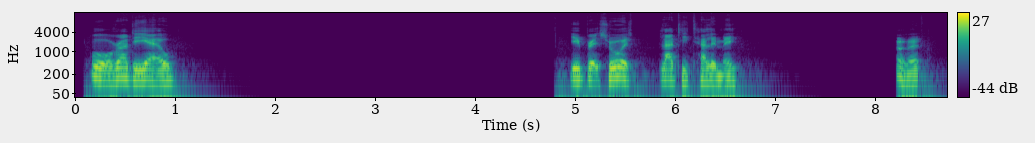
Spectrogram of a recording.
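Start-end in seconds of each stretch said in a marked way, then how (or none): 0.1-6.6 fake Australian accent, higher. Joking while showing off a painting brush: put-on Australian accent. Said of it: "That's my Australian accent".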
